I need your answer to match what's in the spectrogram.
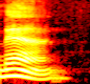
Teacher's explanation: The American flat A is a soft double sound as in man, wherein the second sound is almost inaudible. It sounds sweeter than the same word spoken with an open English accent.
